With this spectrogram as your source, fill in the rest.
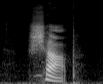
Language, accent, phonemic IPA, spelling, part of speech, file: English, General American, /ʃɑp/, shop, noun / verb / interjection, En-us-shop.ogg
- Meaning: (noun) An establishment that sells goods or services to the public; originally only a physical location, but now a virtual establishment as well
